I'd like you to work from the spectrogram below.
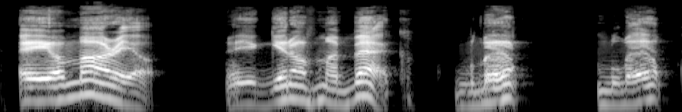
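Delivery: slow, drawn-out, heavy chain-smoker's voice. Imagining how a movie character might sound: Yoshi with a heavy smoker's voice. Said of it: "sounds like a guy who, who smoked fifty cigarettes a day".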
